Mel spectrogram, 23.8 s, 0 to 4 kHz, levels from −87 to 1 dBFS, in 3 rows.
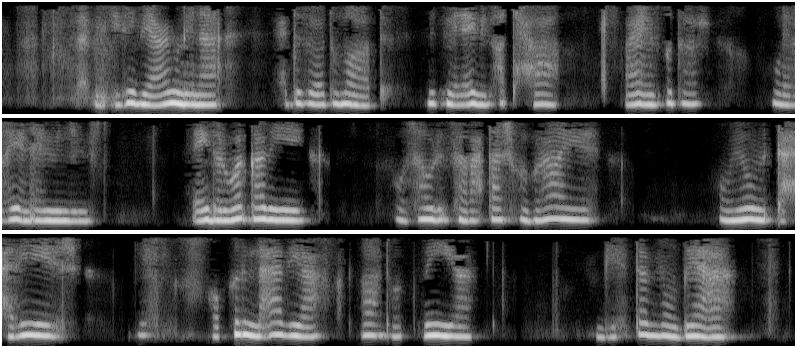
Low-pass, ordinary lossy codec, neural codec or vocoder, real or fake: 3.6 kHz; MP3, 16 kbps; codec, 24 kHz, 0.9 kbps, WavTokenizer, large speech release; fake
